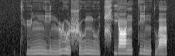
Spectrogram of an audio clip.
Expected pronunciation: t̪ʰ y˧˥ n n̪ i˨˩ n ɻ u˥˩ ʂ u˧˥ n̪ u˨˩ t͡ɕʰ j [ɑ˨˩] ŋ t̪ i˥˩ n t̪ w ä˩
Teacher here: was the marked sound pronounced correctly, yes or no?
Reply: no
